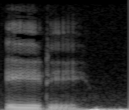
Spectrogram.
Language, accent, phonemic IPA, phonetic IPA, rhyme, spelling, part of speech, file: English, US, /ˈeɪ.ti/, [ˈ(ʔ)eɪ̯ɾi], -eɪti, eighty, numeral, En-us-eighty.ogg
- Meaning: The cardinal number occurring after seventy-nine and before eighty-one, represented in Roman numerals as LXXX and in Arabic numerals as 80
